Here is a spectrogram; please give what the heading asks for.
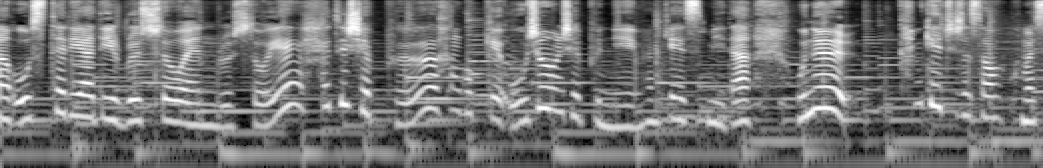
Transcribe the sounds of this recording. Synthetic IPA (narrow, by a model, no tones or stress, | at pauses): osʰɯ̥tʰeɾiadiɾus͈oenɾus͈oe̞he̞dɯɕʰepʰɯhanɡuk̚k͈e̞ʔod͡ʑounɕʰepʰɯɲːimhamk͈e̞ɦe̞s͈ɯmɲida | onɯɭ | hamk͈eɦed͡ʑuɕʰʌsʰʌkɯmaɭs͈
